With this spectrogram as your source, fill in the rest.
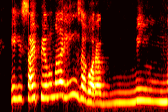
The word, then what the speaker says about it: vim: No caso, o N aqui, ele só me diz o seguinte: esse I vai ser pronunciado de maneira nasalada.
